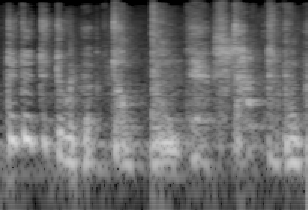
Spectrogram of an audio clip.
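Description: Old-school vocal beatbox: one man imitating a drum kit with his mouth in a quick, continuous rhythm. Low, booming pitched drum notes at different pitches alternate with sharp snare-like hits and hissing cymbal sounds.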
